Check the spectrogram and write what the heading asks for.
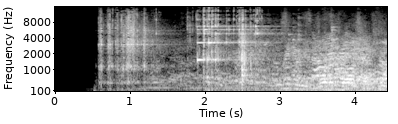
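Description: Bar-room ambience: glasses clinking and ringing, starting about half a second in, then a crowd of voices chattering from about three seconds in.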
